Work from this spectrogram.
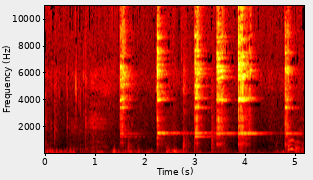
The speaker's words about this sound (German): haben übrigens Sekt, darum finde ich, wollen wir gleich anstoßen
